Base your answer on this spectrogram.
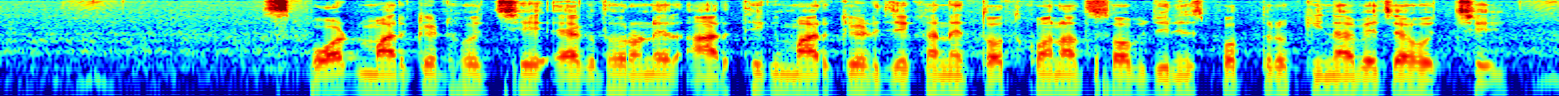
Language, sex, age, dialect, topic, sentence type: Bengali, male, 31-35, Western, banking, statement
